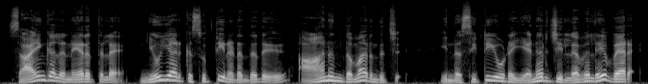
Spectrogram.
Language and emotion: Tamil, happy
